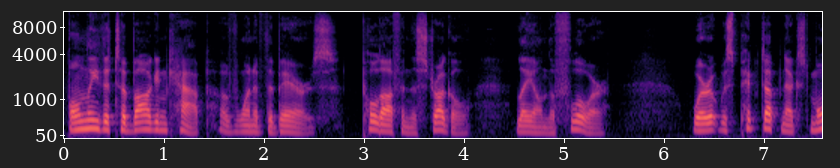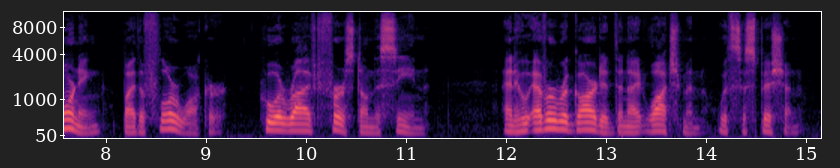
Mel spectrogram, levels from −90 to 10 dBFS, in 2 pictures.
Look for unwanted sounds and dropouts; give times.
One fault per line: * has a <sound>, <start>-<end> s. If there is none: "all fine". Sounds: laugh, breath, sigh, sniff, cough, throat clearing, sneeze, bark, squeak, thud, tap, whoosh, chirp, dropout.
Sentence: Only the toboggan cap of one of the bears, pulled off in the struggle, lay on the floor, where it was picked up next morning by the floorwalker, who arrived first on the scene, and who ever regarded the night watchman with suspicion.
all fine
